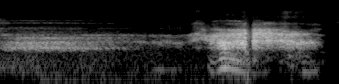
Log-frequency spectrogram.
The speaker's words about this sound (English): One more big collective breath together in. Exhale completely and fully through the mouth.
